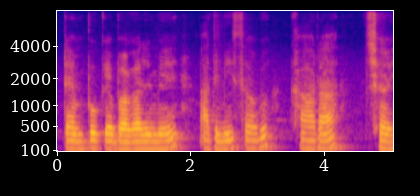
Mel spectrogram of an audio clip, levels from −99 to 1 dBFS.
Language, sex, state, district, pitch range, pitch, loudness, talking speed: Maithili, male, Bihar, Samastipur, 115-130 Hz, 120 Hz, -20 LUFS, 95 wpm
